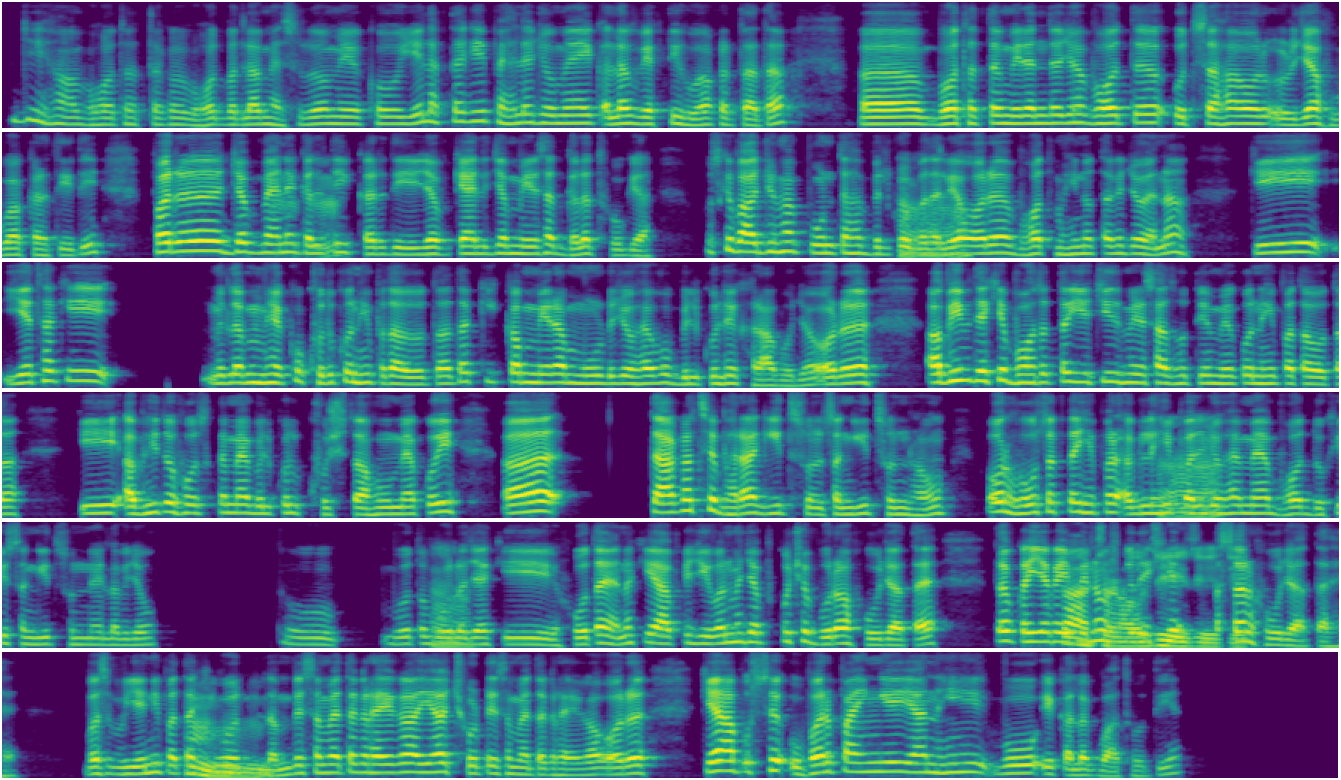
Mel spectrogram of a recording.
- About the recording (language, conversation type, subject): Hindi, podcast, ग़लतियों से आपने क्या सीखा है?
- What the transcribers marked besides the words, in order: in English: "मूड"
